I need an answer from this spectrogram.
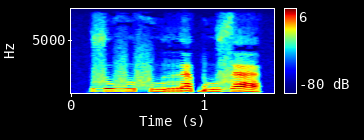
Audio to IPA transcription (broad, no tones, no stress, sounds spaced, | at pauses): z u v ɯ f u r æ ɓ u z æ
